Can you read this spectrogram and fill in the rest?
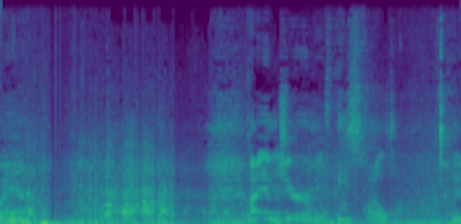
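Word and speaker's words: Thiesfeldt: am Jeremy thel and if you see my name in writing and wonder how do you pronounce that name just think of seat belt my my wife teaches little kids and that's how she helps the kids remember how to pronounce her name so Jeremy thel and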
